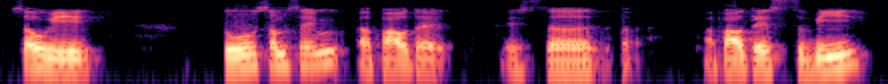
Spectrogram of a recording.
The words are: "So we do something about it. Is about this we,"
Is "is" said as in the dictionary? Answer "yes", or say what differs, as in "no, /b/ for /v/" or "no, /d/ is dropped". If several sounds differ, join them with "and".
no, /s/ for /z/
